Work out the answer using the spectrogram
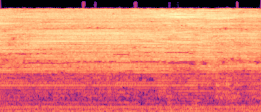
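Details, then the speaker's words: New washing machine buzzer tested on the bench: the buzzer knob is turned slightly and the buzzer gives a loud, steady electric buzz with no breaks or rattles, then shuts off by itself, so it works properly. "तो ये confirm हो गया, buzzer बजने लगा है।"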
